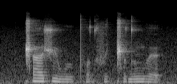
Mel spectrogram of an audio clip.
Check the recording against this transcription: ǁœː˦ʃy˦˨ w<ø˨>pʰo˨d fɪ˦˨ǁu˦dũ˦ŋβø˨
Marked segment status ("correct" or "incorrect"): incorrect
